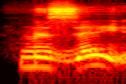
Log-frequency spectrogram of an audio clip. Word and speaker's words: Mzee: I've been pronouncing it incorrectly. Mzee it is.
